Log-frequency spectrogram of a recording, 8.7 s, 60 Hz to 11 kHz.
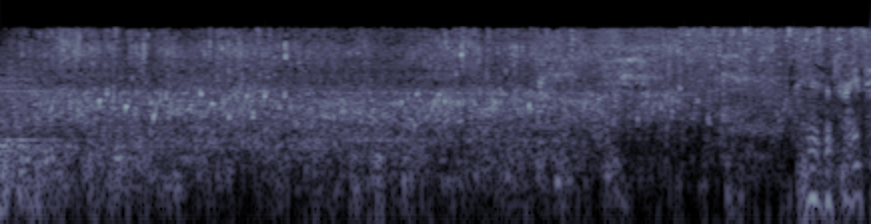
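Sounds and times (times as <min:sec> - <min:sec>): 
person swimming across moat water at night: 0:00.2 - 0:08.7
speech: 0:08.3 - 0:08.7.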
